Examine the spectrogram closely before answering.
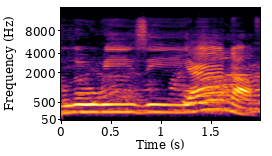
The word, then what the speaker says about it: Louisiana: How many syllables? Louisiana. 5 syllables. And the stress is on the fourth.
